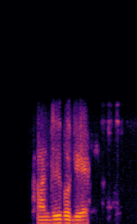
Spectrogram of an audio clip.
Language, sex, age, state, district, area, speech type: Hindi, male, 18-30, Madhya Pradesh, Harda, urban, conversation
